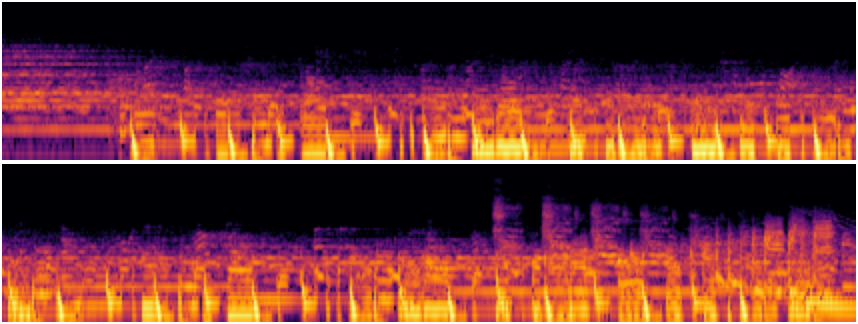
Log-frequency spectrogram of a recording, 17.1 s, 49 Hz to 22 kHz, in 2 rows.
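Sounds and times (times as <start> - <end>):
loud low throbbing bass drone: 1.0 - 17.0.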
